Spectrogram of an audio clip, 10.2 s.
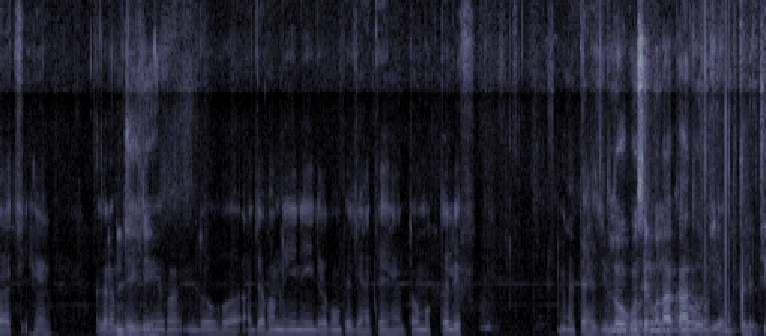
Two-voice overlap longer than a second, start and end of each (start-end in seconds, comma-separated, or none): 8.1-9.7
